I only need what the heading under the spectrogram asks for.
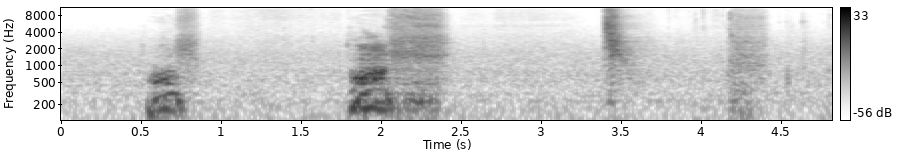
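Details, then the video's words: Wild Tasmanian devils feeding at night in the Tasmanian bush; two short low growling calls with harmonics, each under a second, followed by sharp snorting bursts and faint crunching. "Tasmanian Devil Sounds - Growls & snarling calls from wild devils in the Tasmanian bush"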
